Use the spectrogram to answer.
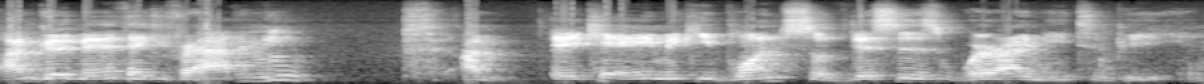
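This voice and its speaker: A man at medium pitch speaks at a moderate pace, with ordinary pitch variation and big swings in loudness. Noticeable background noise and audible room echo fill the recording. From Toronto, Canada. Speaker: rapper. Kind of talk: casual interview.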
